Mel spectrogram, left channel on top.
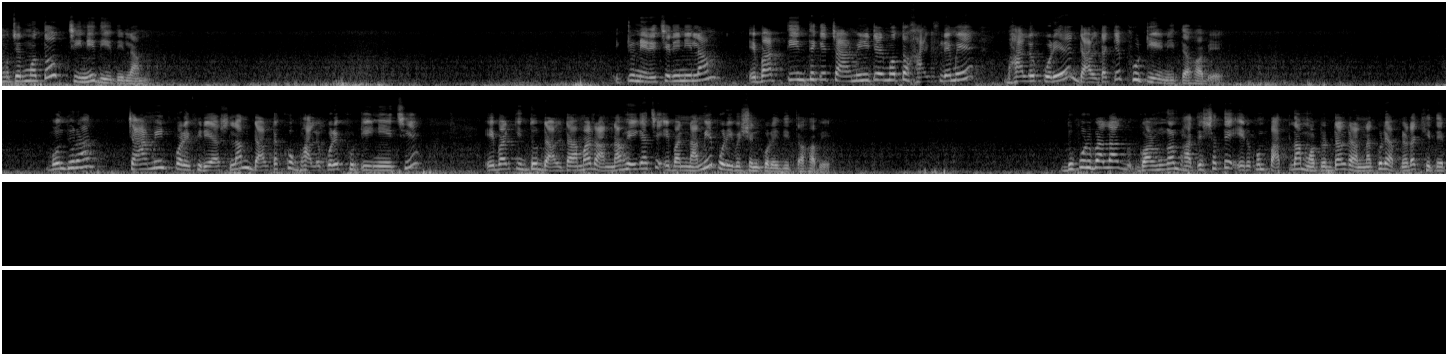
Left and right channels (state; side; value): silent; right; digital silence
